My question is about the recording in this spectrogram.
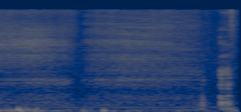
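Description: A person breathing out noisily through the nose close to the microphone: one breath of about a second.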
